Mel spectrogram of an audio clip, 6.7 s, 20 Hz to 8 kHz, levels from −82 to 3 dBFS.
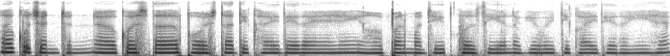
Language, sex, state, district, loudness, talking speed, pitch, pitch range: Urdu, female, Bihar, Kishanganj, -21 LUFS, 170 wpm, 200 Hz, 195-205 Hz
